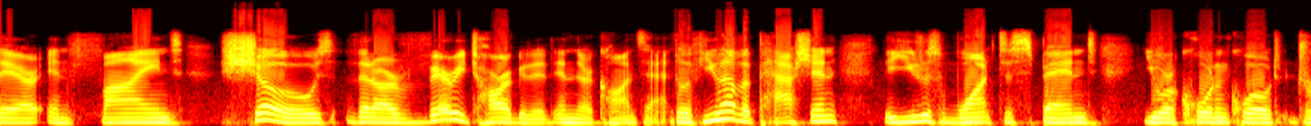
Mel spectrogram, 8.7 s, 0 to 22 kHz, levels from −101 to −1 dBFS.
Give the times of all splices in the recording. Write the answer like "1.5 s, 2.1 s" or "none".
4.4 s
